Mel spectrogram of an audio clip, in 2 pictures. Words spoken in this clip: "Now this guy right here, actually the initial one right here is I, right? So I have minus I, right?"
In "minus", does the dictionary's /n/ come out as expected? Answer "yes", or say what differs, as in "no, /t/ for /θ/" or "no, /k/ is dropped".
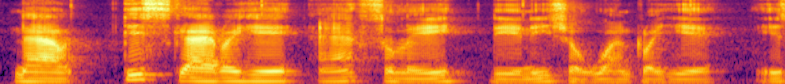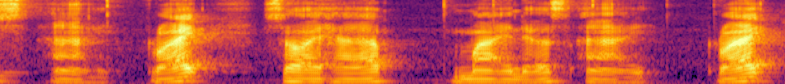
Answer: yes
